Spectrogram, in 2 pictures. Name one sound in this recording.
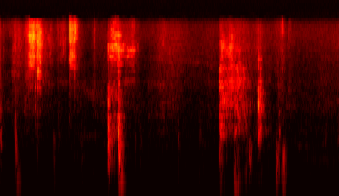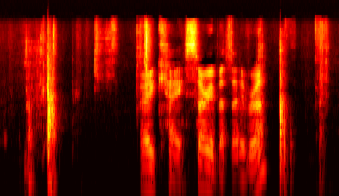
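Paper rustles as cards are handled.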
